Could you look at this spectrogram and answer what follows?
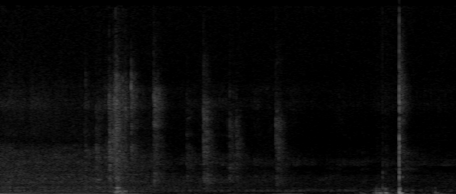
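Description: The doors of a motorcycle cargo box are opened, with a few soft clicks and scrapes and then a louder latch clunk near the end, close by in an otherwise quiet space.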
